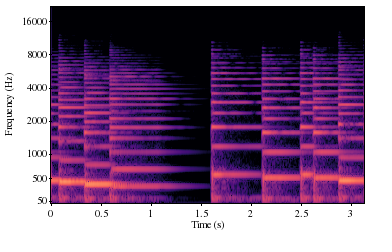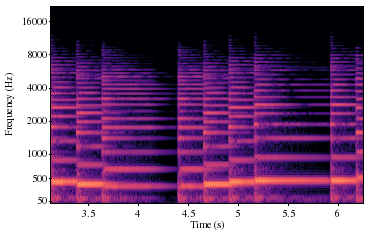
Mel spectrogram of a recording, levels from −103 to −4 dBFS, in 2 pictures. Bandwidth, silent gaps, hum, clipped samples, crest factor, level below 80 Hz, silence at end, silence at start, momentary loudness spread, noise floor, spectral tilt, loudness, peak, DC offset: 9.8 kHz; none; none; under 0.1%; 14 dB; -62 dBFS; 0 s; 0 s; 12 LU; -60 dBFS; -4 dB/octave; -36 LUFS; -22 dBFS; under 0.1%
